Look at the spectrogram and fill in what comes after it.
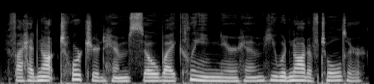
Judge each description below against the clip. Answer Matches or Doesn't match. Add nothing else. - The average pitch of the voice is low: Doesn't match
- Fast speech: Matches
